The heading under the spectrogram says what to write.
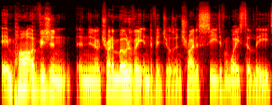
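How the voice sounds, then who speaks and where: In a very clean recording with a silent background, a man speaks with a British accent. His fairly low voice moves at a fairly quick pace with ordinary pitch variation. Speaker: leadership speaker and army veteran. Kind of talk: podcast interview.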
